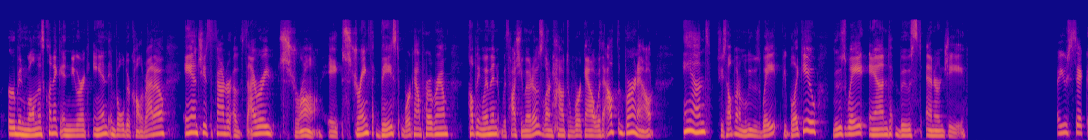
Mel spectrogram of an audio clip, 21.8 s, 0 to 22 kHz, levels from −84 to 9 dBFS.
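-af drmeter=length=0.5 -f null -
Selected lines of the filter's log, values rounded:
Channel 1: DR: 7.3
Overall DR: 7.3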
